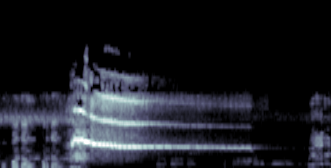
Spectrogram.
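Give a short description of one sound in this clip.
A firework rocket bursts with a loud bang and a falling whistle.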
